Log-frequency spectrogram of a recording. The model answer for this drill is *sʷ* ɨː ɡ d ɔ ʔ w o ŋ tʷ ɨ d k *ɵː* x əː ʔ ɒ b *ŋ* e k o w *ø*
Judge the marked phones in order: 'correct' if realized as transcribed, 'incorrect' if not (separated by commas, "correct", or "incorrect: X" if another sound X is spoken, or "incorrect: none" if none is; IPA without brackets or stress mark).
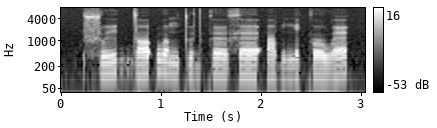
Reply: correct, correct, correct, incorrect: œ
